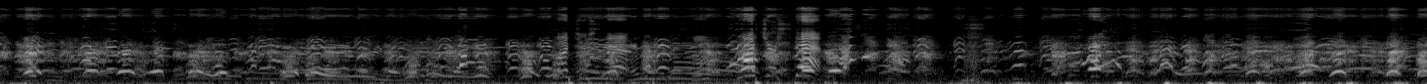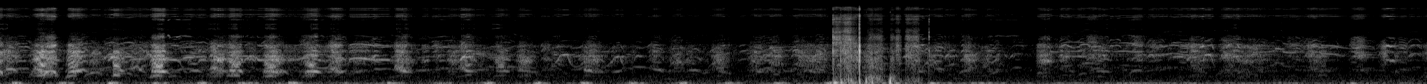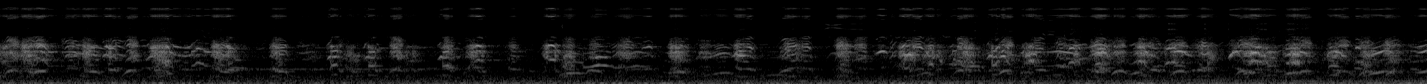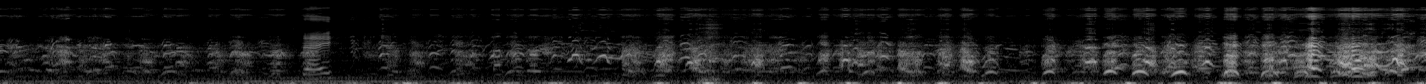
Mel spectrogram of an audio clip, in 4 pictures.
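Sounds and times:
dogs yelping and barking: 0.0 - 57.0.

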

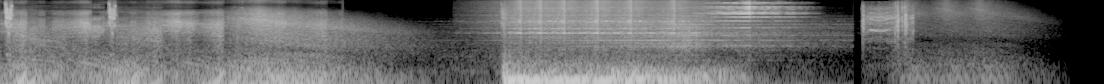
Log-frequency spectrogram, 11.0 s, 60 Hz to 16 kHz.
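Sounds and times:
logo animation music: 1.3 - 8.6.

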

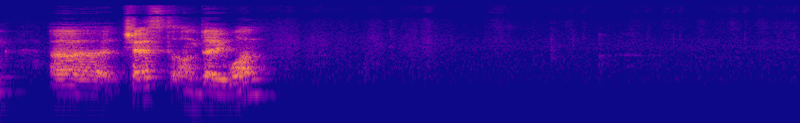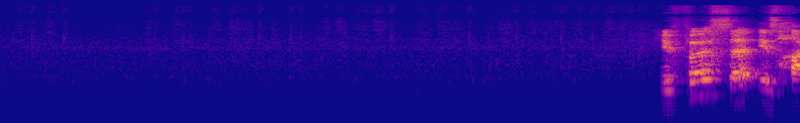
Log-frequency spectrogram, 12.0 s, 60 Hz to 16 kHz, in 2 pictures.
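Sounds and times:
marker writing on whiteboard: 3.6 - 11.0.

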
